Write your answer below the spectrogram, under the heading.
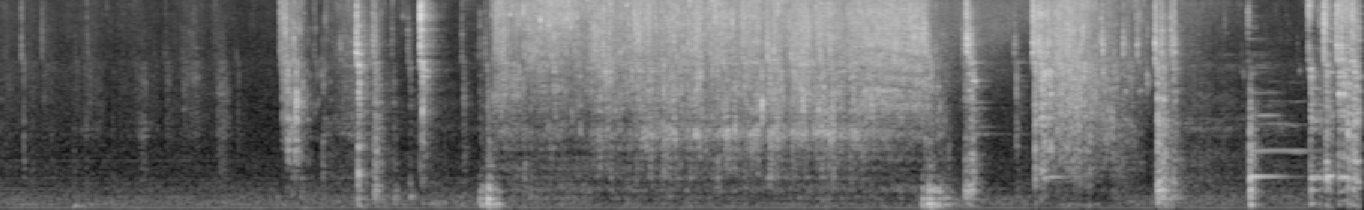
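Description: Kitchen tap running into a stainless steel sink for about four seconds, then again briefly, with knocks and clatter at the sink before, between and after.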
